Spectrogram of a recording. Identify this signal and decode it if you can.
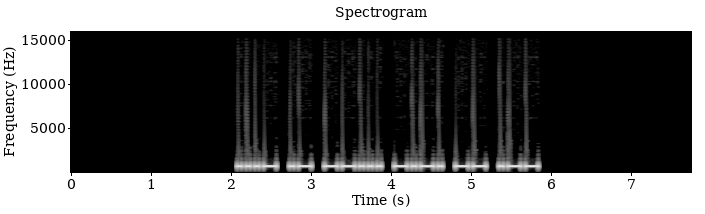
Morse code, heard as a keyed tone, about 21 wpm, 700 Hz. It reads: VA7CMW
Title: DXCC-100 Call Signs - 6 Characters - Repeated 3x - 22wpm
